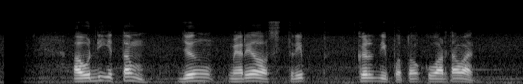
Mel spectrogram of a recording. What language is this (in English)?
Sundanese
